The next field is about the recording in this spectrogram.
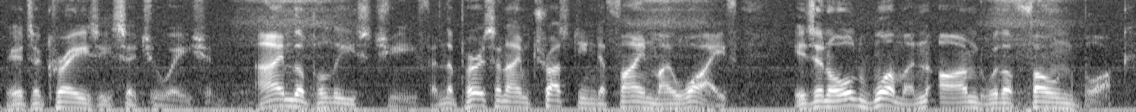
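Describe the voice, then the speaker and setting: A man's voice: sits low, very animated, moderate pace, a little hiss or hum. A man playing a bitter, world-weary older police chief in a video game, speaking in a dry, brooding noir style. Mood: bitter, wry. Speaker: video game narrator and lead character. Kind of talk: dramatic noir monologue.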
